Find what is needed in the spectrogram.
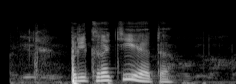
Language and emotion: Russian, angry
